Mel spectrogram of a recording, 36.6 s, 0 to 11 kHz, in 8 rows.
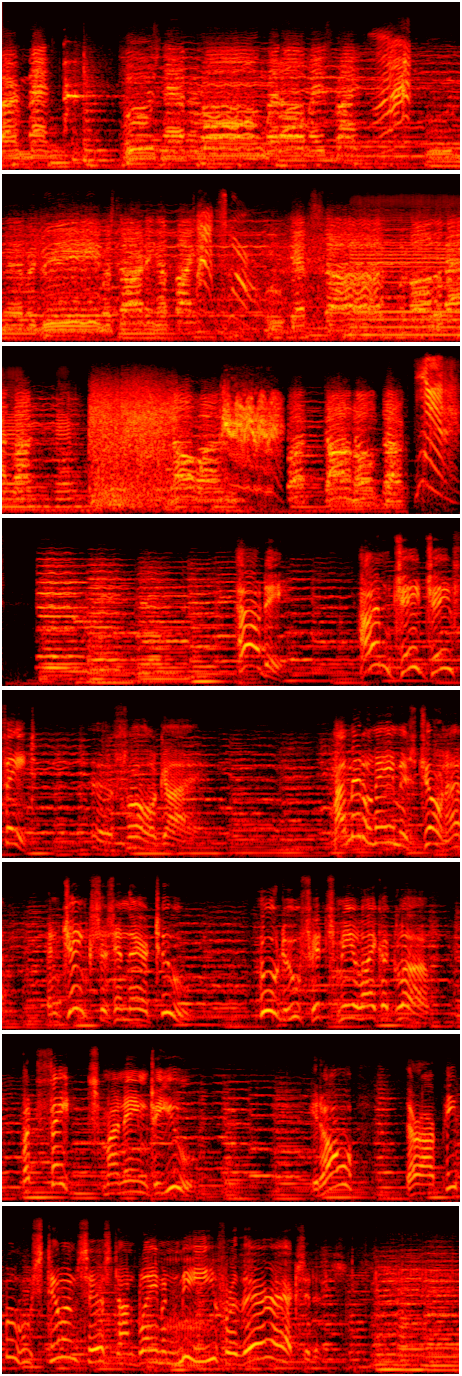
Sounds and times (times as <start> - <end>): Music: 0.0 - 13.3, 14.0 - 36.6
Speech: 16.1 - 16.6, 17.3 - 20.3, 21.6 - 24.8, 25.5 - 29.4, 30.6 - 31.0, 31.6 - 35.4.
